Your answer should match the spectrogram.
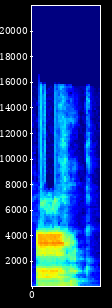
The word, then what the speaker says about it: Koch: I think especially, is it Cook or Koch? I don't know how you pronounce the guy's name. It's Cook.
